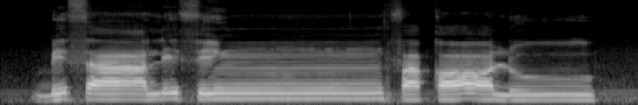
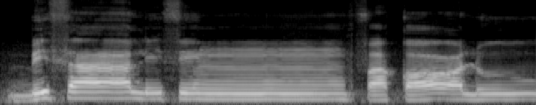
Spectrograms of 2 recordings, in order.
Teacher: এখানে সিং গুন্না হবে, ইখফা গুন্না, তানবিনের পরে ফা আসছে।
